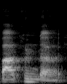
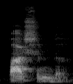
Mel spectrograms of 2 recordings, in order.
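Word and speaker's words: pāṣaṇḍa: He has come, he's dressed as a sadhu, but the word Pakhanda used in this verse is sometimes pronounced Pashanda.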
